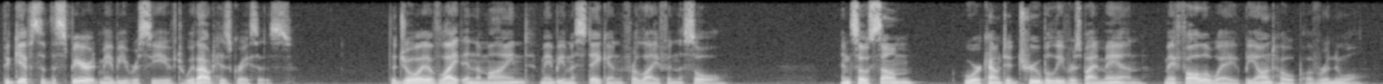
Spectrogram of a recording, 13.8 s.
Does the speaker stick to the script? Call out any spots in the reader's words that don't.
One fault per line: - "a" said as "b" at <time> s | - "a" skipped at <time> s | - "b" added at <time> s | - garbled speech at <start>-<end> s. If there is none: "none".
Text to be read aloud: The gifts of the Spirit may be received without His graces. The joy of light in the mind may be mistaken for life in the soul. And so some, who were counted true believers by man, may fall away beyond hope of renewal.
- "were" said as "are" at 9.8 s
